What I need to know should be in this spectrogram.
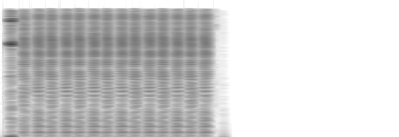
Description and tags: A short electronic noise loosely based on insects.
